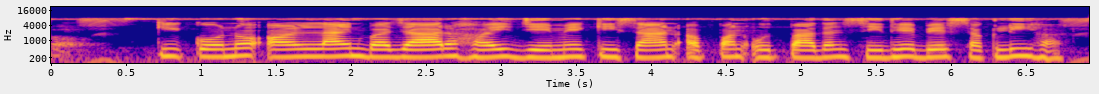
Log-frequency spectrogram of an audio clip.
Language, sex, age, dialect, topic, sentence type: Magahi, female, 18-24, Western, agriculture, statement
